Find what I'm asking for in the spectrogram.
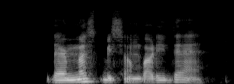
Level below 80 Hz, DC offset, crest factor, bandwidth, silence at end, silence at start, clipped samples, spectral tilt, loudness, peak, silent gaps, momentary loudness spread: -58 dBFS; under 0.1%; 18 dB; 9.6 kHz; 0.35 s; 0.5 s; under 0.1%; -7.5 dB/octave; -22 LUFS; -4 dBFS; none; 10 LU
